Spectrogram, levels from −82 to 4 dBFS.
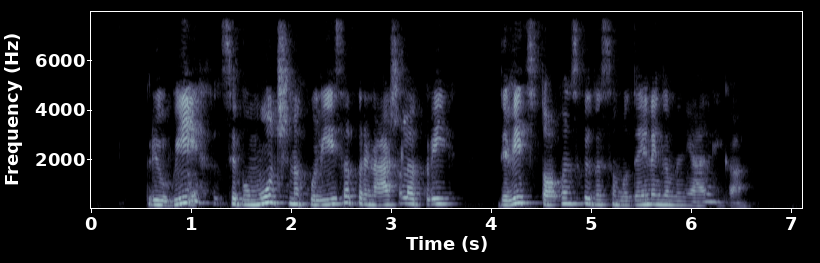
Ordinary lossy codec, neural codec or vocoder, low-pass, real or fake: none; codec, 16 kHz, 4.8 kbps, FACodec; none; fake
